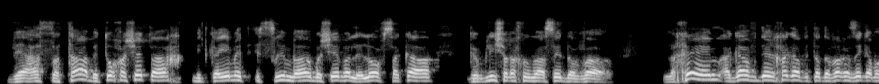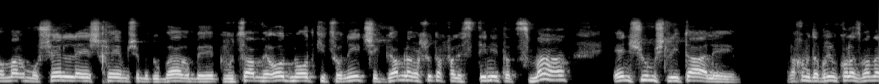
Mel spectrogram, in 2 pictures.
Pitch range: 150-195 Hz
